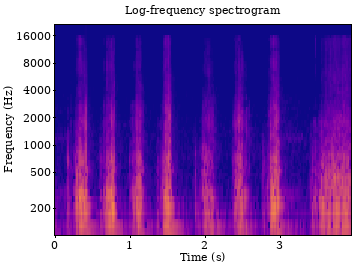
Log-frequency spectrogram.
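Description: Long nails scratch the top of a black foam microphone windscreen with both hands, making seven short, raspy scratching strokes followed by a steadier continuous scratch. Each stroke is a dense, crackly rustle with a thick low body and a bright hissy edge, stopping quickly with little ring between strokes.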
